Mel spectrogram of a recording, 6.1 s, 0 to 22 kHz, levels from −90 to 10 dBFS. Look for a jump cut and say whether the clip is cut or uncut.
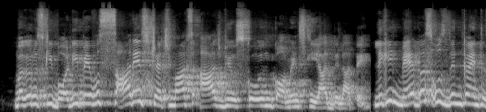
cut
